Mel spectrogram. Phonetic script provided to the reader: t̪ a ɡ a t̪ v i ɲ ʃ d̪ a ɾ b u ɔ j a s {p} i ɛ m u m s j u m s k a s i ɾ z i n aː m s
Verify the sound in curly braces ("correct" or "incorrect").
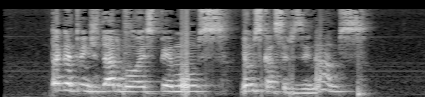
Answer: correct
